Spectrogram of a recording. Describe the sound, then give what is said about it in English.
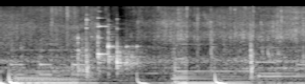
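Sliced onions fry in hot grease with a steady, crackling sizzle, broken by a few scraping stirs throughout; no one speaks. “So now that our grease is hot, we're gonna add our onions and grill our onions.”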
